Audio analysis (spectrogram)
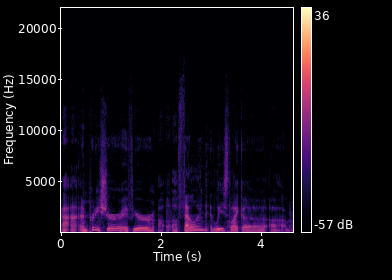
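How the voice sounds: He speaks at a fairly slow pace, his pitch medium for a man. His intonation is lively.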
